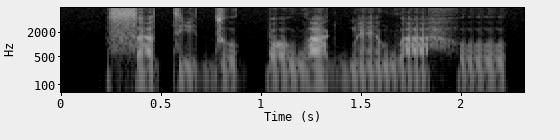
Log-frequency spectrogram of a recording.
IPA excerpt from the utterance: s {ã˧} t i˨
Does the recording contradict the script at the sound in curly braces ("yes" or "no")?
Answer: yes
